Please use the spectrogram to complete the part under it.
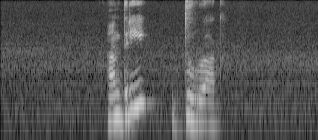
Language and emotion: Russian, angry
